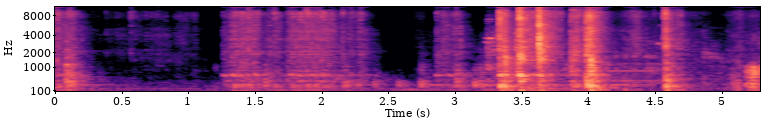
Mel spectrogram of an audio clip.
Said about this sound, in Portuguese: E faz o pespontinho por cima, ó.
